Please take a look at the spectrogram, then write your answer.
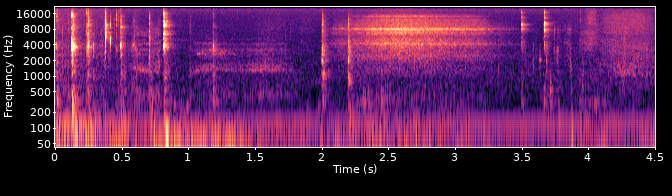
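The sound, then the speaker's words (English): Quiet typing on a computer keyboard while someone looks something up, with irregular clusters of light key taps, busier at the start and again near the end, over a steady low electrical hum and faint hiss; no one speaks. “So, yeah, this is obviously interesting for you just to hear me tapping on keys here.”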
